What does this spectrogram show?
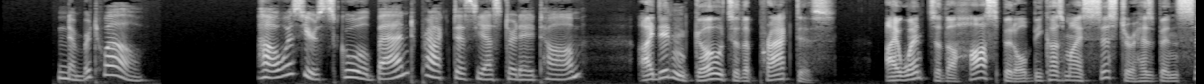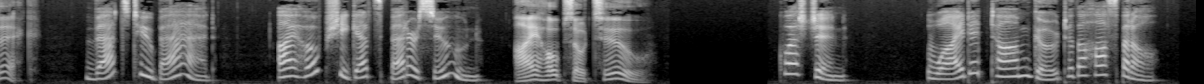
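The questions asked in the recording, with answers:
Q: Why did Tom go to the hospital?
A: Because his sister has been sick.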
